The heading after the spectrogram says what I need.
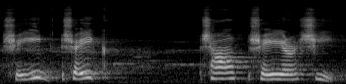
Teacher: The alveopalatal fricatives. Voiceless alveopalatal fricatives.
